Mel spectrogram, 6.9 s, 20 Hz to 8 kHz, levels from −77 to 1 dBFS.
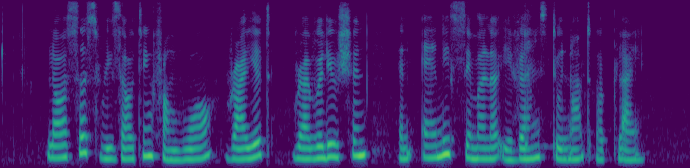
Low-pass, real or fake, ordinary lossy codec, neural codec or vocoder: none; fake; none; codec, 16 kHz, 4 kbps, X-Codec, HuBERT features, trained on balanced general audio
